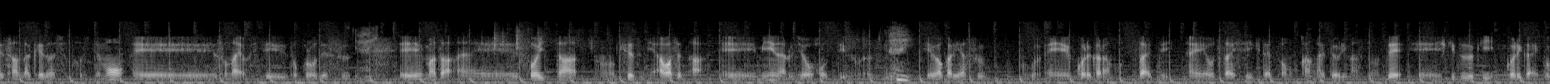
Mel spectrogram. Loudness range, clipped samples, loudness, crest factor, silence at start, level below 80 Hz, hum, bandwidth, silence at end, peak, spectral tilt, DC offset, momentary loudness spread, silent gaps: 3 LU; under 0.1%; -27 LUFS; 24 dB; 0 s; -40 dBFS; 60 Hz at -45 dBFS; 8 kHz; 0 s; -4 dBFS; -4 dB/octave; under 0.1%; 9 LU; none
